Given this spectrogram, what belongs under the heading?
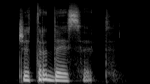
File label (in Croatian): "četrdeset", Hrvatski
